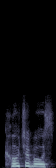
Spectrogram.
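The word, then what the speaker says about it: Coachjable: I want to emphasize the sound of ch coachable because we are all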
